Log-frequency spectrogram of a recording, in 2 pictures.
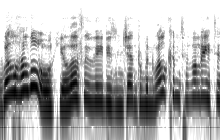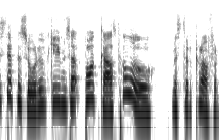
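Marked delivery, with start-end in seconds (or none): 0.0-4.3 put-on Scottish accent, pitched up. Host welcoming listeners to a new podcast episode; Scottish accent. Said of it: "why I'm speaking in a Scottish accent".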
